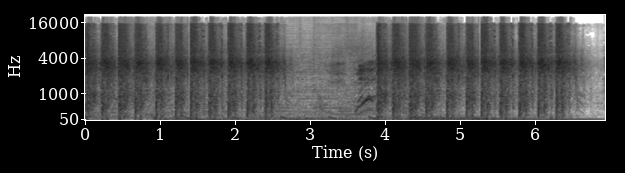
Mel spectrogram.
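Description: Rapid bursts of gunfire crack out at night during a police confrontation, loud close shots in a fast rhythmic string, a brief pause with a rising whine, then another quick volley of shots.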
